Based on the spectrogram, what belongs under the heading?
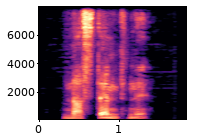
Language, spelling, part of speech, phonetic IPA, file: Polish, następny, adjective / noun, [naˈstɛ̃mpnɨ], Pl-następny.ogg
